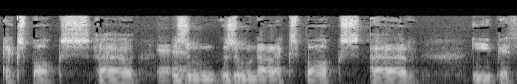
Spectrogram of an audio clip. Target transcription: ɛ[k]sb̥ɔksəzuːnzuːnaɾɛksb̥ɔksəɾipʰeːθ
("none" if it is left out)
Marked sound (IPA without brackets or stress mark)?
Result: k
